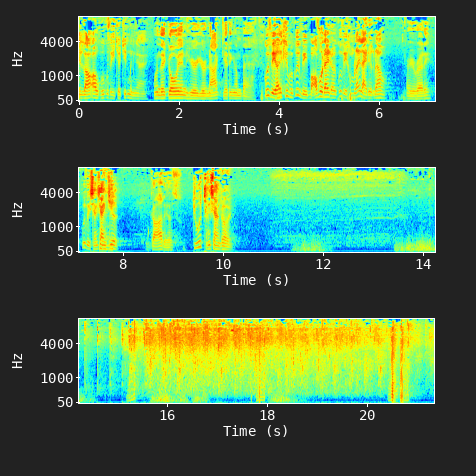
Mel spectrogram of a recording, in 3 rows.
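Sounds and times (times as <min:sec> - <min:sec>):
speech: 0:00.0 - 0:10.3
congregation clapping during a church service: 0:14.3 - 0:21.3.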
